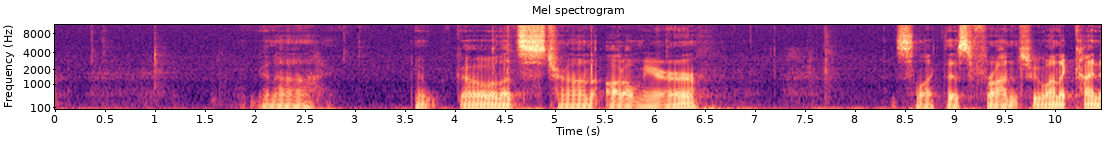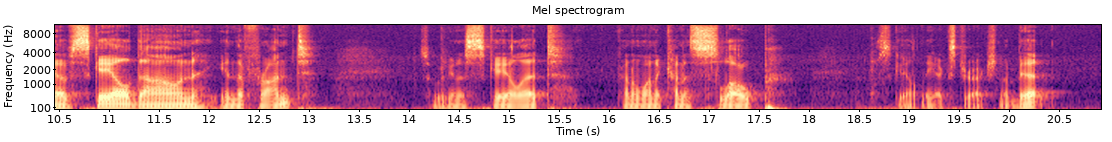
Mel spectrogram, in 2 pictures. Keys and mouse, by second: 0.4 click, 1.0 click, 1.3 middle click, 4.4 Tab, 6.0 click, 7.6 Tab, 9.1 click, 11.4 3, 12.8 click, 14.2 s, 18.5 s.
